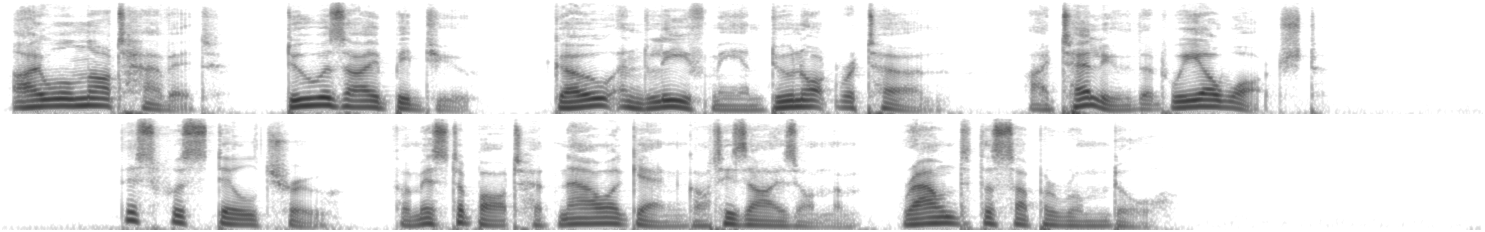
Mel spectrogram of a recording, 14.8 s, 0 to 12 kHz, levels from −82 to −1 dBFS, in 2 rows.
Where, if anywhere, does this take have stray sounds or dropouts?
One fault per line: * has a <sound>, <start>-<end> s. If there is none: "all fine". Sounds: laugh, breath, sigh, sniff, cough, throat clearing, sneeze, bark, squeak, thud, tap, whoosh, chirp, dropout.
all fine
